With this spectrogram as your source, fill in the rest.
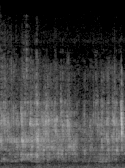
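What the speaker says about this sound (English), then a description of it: "I'm gonna go ahead and pour this out down my drain" Water from a silicone collapsible camping kettle poured steadily down a sink drain, a soft continuous splashing trickle heard alone at close range.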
